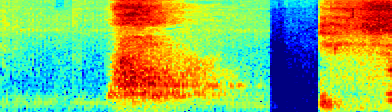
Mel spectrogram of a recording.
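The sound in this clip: A deliberate breath taken slowly and audibly: a long, airy, breathy rush of about a second, a short pause, then a second breathy sound that is cut off at the end. It is soft overall, with no talk over it.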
